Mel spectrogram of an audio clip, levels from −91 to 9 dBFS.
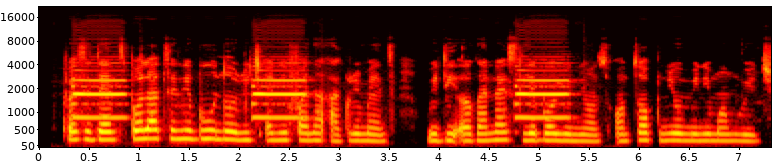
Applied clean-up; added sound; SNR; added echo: none; Wind instrument, woodwind instrument; -1 dB; none.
